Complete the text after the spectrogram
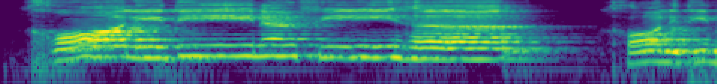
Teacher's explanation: خالدین میں خواہ کو پر پڑھیں گے، 2 حرکات لمبا کریں گے، لام باریک ادا کریں گے، دال بھی باریک پڑھیں گے، دی یا مدہ ہے، یہ دال کو لمبا کرنا ہے 2 حرکات، فیہا میں یا مدہ اور الف مدہ ہیں، یہ بھی 2 حرکات لمبا کریں گے۔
